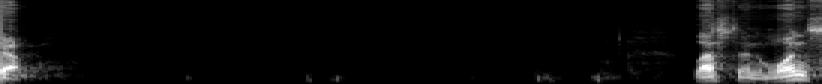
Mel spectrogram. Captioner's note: pause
